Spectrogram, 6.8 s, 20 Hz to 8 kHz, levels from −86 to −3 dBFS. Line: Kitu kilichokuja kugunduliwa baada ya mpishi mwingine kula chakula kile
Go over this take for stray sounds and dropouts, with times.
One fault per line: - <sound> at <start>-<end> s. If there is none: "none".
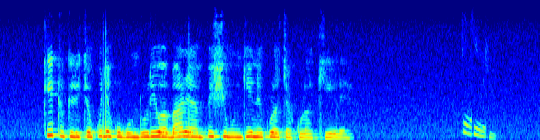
- chirp at 5.8-6.2 s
